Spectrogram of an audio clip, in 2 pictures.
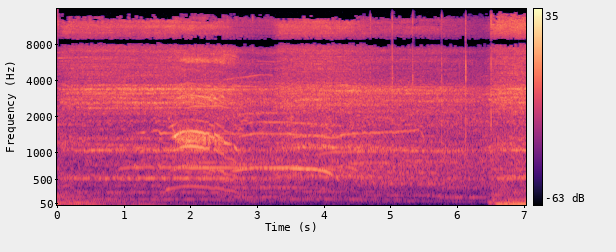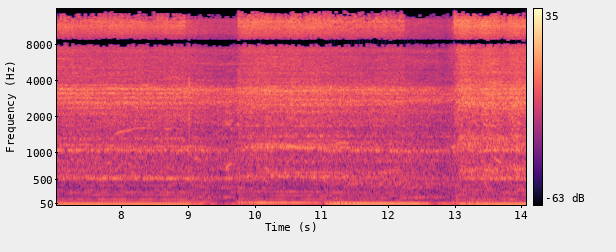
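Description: Live concert music over a large PA, recorded from within the crowd. For the first half the music is thin and quiet, with a few whoops or voice glides. About six and a half seconds in, loud, heavy bass comes in and carries on, dipping briefly twice.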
